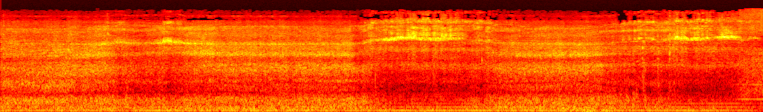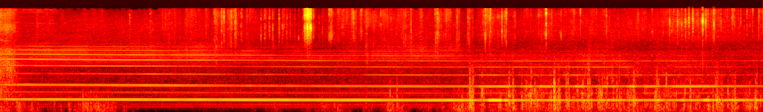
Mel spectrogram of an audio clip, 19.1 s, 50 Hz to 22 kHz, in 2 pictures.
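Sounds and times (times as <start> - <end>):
gas burner hiss: 0.0 - 11.2
paper sachet crinkling and tearing: 11.6 - 19.0.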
